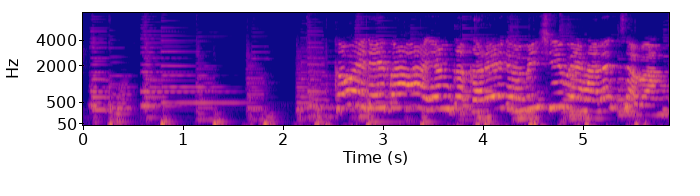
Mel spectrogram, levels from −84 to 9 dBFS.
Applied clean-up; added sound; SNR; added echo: classical method WPE with log-MMSE.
